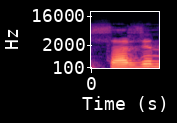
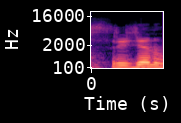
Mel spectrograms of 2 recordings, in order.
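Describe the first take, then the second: First: The word begins with the sound sar. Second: The word begins with the sound sri. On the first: The speaker calls it wrong. "सर्जन नहीं दोस्तों" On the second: The speaker calls it right. "सृजन होता है"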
